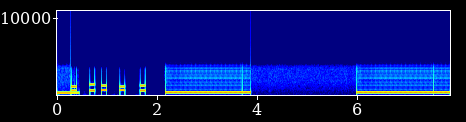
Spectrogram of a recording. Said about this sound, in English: All right, I'm going to dial his phone number right now and see if we can figure it out for you. Here we go.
